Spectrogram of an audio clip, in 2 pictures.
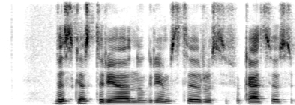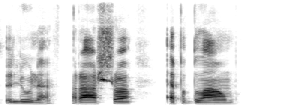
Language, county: Lithuanian, Kaunas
